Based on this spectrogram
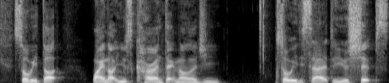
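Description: A man with a normal speaking voice, medium in pitch, with ordinary pitch variation, in a dry, close sound with no echo on a very clean recording with a silent background. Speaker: engineering student. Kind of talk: interview. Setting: studio.

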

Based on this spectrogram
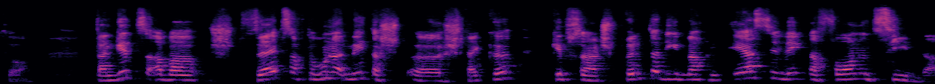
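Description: Speaking at a moderate pace in a Cologne accent, a man uses a high pitch with ordinary variation, recorded dry and close with no echo. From Rhineland, Cologne. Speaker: long-distance swimmer and swim coach. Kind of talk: interview. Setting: video call.

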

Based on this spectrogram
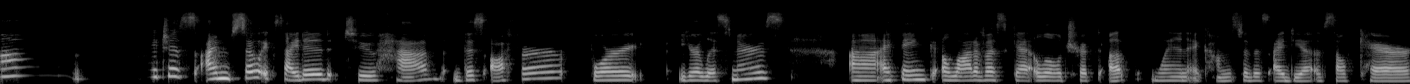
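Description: A woman with an American accent at a very slow pace, lively intonation and a quiet background. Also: medium pitch for a woman. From US South. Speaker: yoga teacher. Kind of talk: casual interview chat.

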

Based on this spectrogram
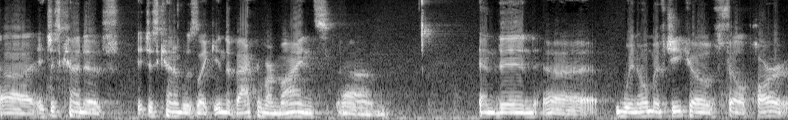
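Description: The speaker has an American accent and fairly even intonation. Noticeable background noise is present. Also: man. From Oregon. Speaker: designer and agency founder. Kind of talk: casual interview. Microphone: built-in laptop mic.

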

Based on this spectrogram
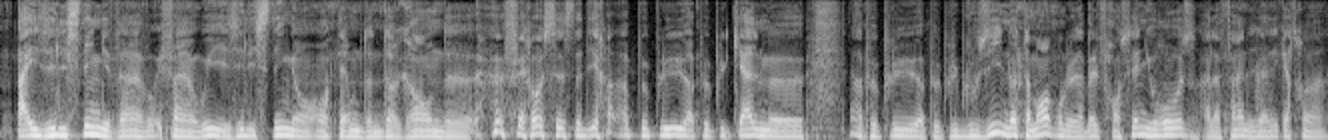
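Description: The tone is dark and mellow, with ordinary pitch variation. Delivery comes at a fairly slow pace. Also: man, medium pitch for a man. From Belgium. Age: old. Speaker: retired radio host and music journalist. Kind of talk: casual chat. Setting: youth centre.

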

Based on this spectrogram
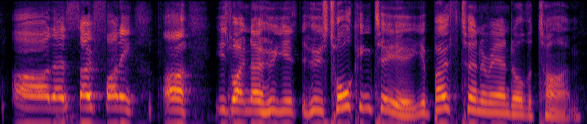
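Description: On a very clean recording with a silent background, a man with an Australian accent talks at a moderate pace in a high pitch with very wide pitch swings, the sound dry and close with no echo. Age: 20s. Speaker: podcast co-host. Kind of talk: casual chat.

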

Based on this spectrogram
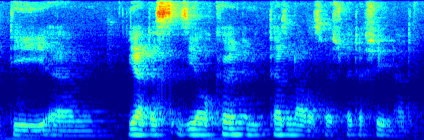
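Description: Amid audible room echo, a man's somewhat breathy, medium-pitched voice stays monotone and flat. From Cologne area, Germany (Frechen). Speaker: personal trainer. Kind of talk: casual chat.

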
